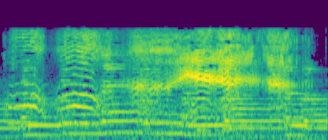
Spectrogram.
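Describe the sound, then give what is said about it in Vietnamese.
A baby cries in sustained, wavering wails that rise and dip in a continuous, fairly loud stream, with no breaks for silence. “Ôi cha, sao nó còn khóc kìa.”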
